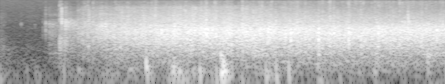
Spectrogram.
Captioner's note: applause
